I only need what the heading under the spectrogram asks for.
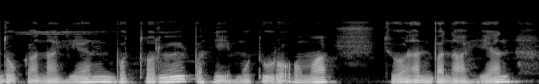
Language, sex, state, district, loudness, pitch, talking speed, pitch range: Mizo, male, Mizoram, Aizawl, -17 LUFS, 95 Hz, 145 wpm, 95-110 Hz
